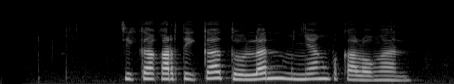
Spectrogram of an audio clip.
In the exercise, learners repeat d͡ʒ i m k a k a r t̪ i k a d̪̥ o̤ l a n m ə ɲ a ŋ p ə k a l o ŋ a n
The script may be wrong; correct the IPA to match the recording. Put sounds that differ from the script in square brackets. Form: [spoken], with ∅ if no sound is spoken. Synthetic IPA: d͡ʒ i [∅] k a k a r t̪ i k a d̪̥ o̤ l a n m ə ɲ a ŋ p ə k a l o ŋ a n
